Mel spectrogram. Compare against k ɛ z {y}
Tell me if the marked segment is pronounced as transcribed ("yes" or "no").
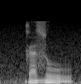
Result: no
